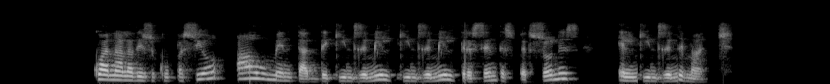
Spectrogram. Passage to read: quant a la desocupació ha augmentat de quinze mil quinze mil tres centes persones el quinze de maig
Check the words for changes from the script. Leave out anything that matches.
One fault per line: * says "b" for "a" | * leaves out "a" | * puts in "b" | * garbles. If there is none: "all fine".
all fine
